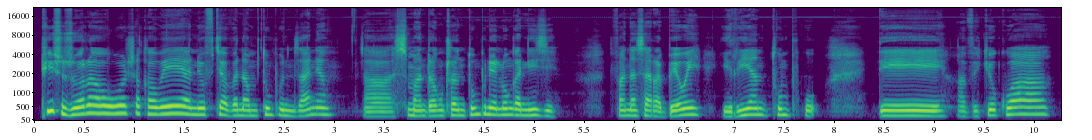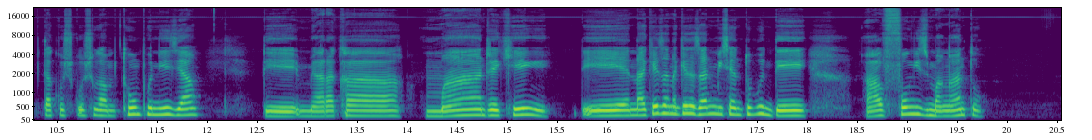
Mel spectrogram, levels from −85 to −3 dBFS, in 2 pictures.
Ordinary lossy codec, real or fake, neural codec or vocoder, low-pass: none; real; none; none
